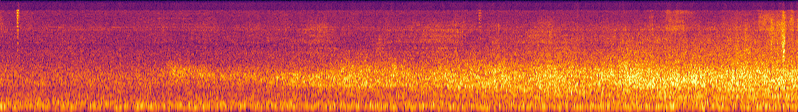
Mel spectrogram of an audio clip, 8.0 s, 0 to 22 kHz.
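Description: An Asiana airliner starts its takeoff roll on runway 25 left at Los Angeles International Airport, with a steady, faint, broadband jet roar that slowly grows louder, and no voices.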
